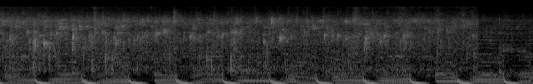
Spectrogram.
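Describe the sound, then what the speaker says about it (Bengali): Sliced onions frying in hot mustard oil, a loud, close, continuous crackling sizzle with rhythmic spatter bursts across the whole stretch and no voices. "এখানে আমি মাস্টার্ড অয়েল গরম করে নিয়েছি, এখন আমি এখানে পেঁয়াজগুলো ফ্রাই করে নেব"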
